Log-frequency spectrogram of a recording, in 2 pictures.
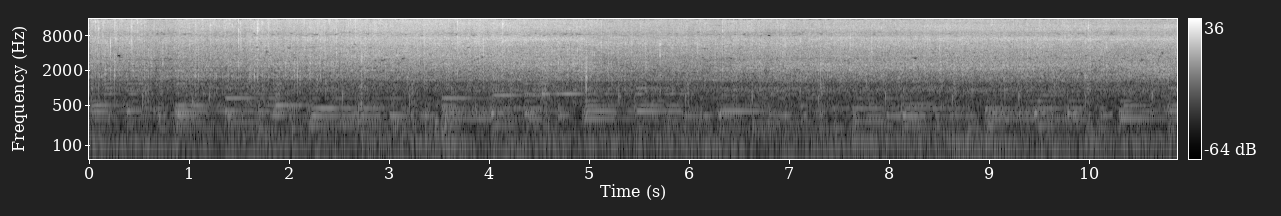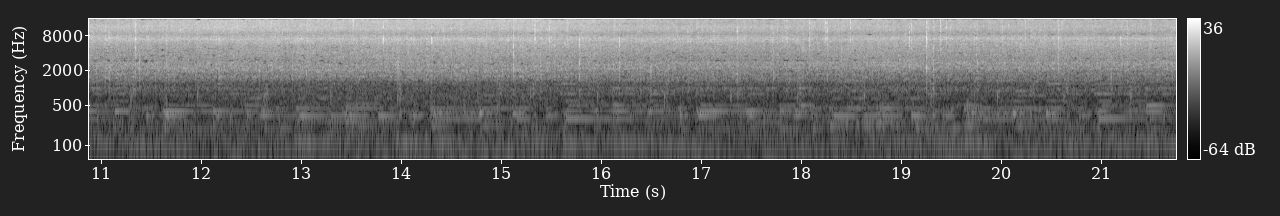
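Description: Beef soup bones searing in a hot pot, sizzling steadily throughout. A quiet repeating tune plays underneath.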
